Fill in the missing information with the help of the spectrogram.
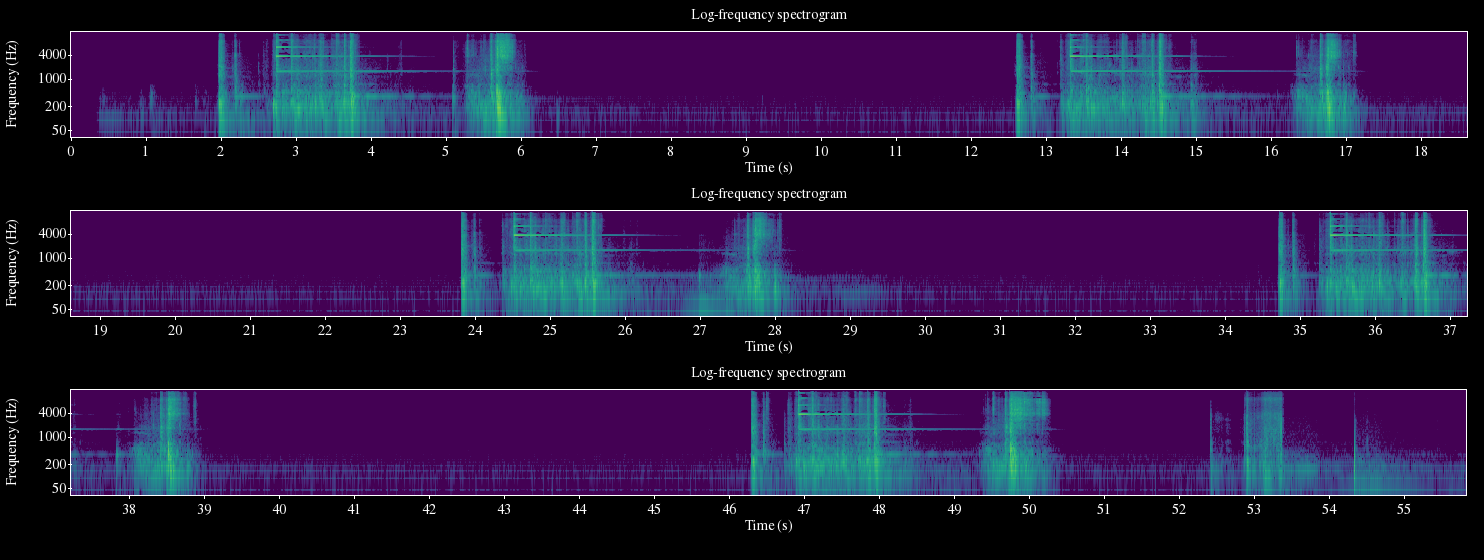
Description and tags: caja registradora
open and close a cash register
cash, money, register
